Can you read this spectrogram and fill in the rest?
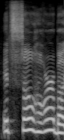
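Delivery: hammed-up fake sorrow; mock sympathy. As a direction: sneer at fake pity. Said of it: "what she did".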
